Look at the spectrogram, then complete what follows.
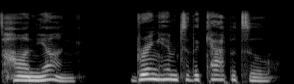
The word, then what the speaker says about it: Hanyang: Bring him to Hanyang, pronounced Hanyang.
